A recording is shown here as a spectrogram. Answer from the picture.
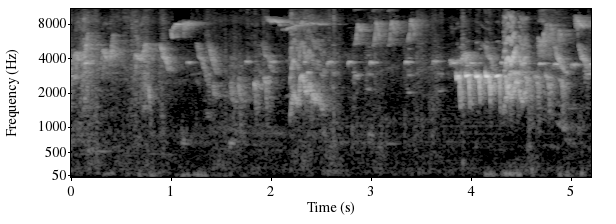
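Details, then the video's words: Aviary-kept black-capped bulbul giving varied high chirps and slurred notes, ending in a quick rattling series of sharp notes; faint low rustling beneath. "KICAU KUTILANG EMAS \ CUCAK EMAS GACOR"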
